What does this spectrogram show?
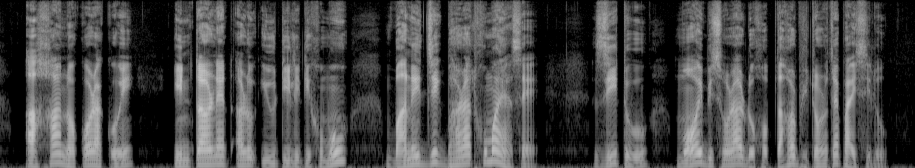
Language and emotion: Assamese, surprised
